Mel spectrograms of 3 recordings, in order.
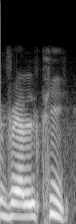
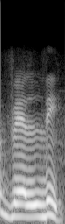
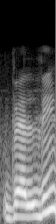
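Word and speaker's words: wealthy: द वेल्दी man wanted, अभी बहुत लोग इसको पढ़ेंगे वेल्थी। ठीक है, जैसे वो बोलते हैं हेल्दी को हेल्थी, तो जैसे हेल्दी होता है वैसे ही सेम इसका भी स्पेलिंग हम देख रहे हैं। तो ये क्या है? वेल्दी, नॉट वेल्थी।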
